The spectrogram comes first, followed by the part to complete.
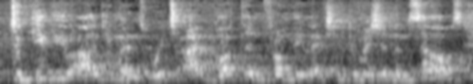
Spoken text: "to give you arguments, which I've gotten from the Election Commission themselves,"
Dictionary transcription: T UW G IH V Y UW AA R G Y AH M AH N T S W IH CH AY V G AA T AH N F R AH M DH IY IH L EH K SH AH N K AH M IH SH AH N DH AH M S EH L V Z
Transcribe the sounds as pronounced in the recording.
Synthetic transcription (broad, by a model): T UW G IH V Y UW AA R G Y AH M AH N T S W IH CH AY V G AA T AH N F R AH M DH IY IH L EH K SH AH N K AH M IH SH AH N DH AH M S EH L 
